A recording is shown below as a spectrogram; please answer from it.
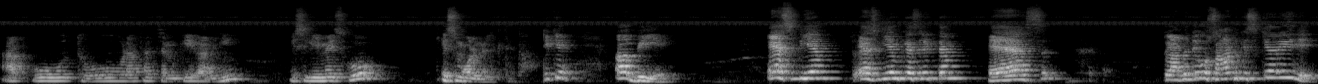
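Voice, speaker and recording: A woman's voice: medium pitch, lively intonation, unhurried, long pauses, a little mellow. A woman teaching English grammar in an online lesson, asking questions and answering them herself and repeating key words. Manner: addresses students as "guys". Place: indoor room with a power cut. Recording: echoey room.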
